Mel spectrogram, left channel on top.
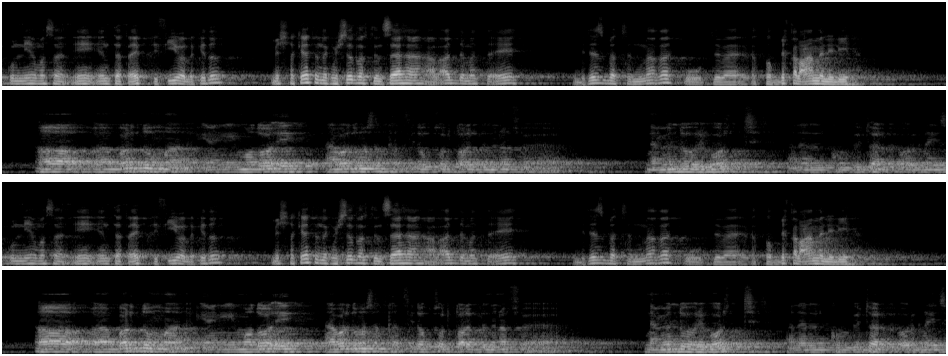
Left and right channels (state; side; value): normal; both; correlation 0.56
